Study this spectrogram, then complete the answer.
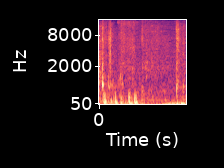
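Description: Hooves of a horse at a stud farm clip-clop on firm ground in a few quick, fairly faint steps over a brief moment.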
